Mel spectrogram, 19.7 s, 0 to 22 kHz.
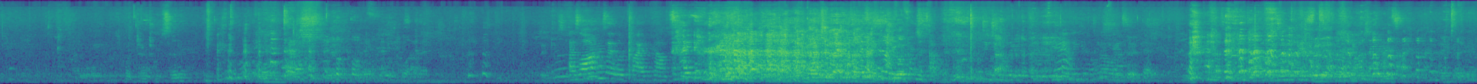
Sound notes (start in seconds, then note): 2.6 speaks faintly; 2.8 attendees laughing; 9.1 everyone laughing; 15.7 attendees laughing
